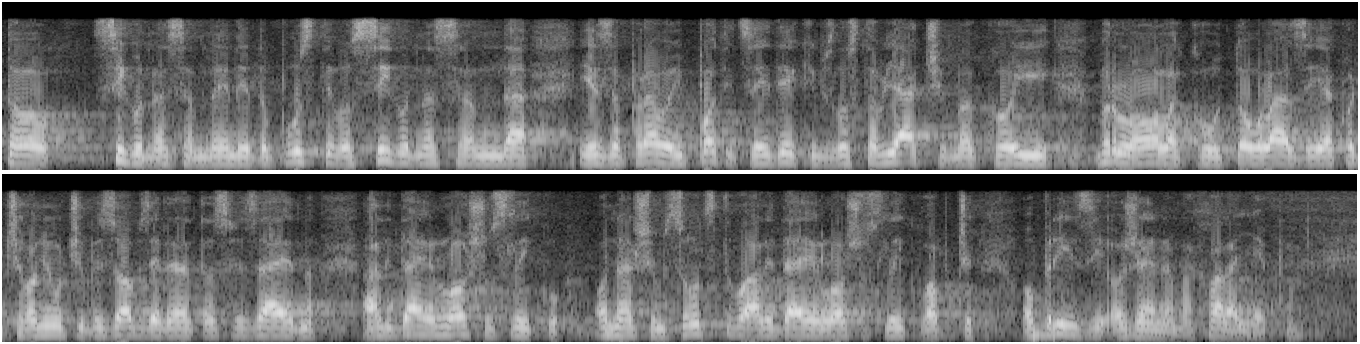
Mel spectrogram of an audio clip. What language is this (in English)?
Croatian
